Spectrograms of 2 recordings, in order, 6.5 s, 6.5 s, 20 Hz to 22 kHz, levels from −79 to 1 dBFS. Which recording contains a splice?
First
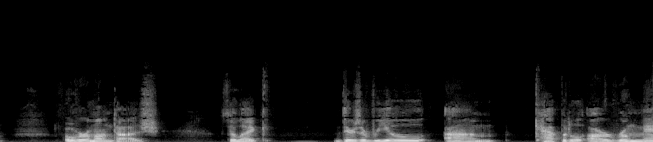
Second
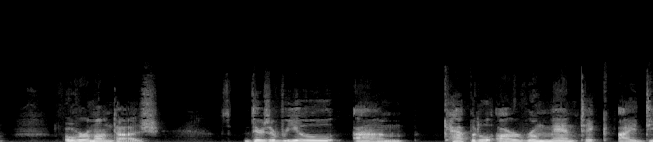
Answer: second; 1 cut; at 2.3 s

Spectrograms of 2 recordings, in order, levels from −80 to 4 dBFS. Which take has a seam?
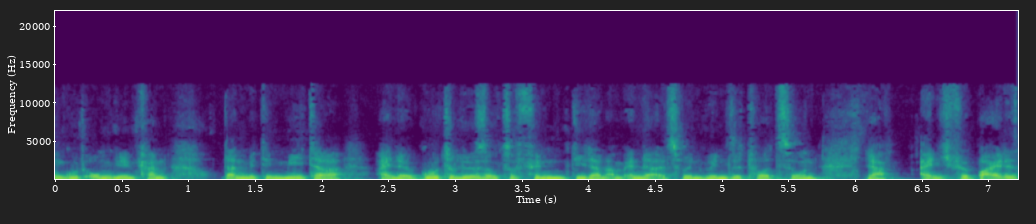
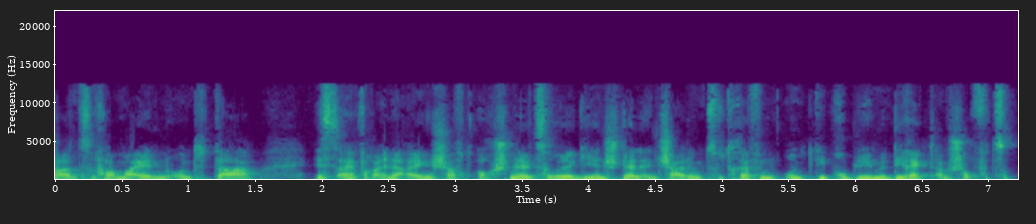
first; 1 cut; at 1.3 s

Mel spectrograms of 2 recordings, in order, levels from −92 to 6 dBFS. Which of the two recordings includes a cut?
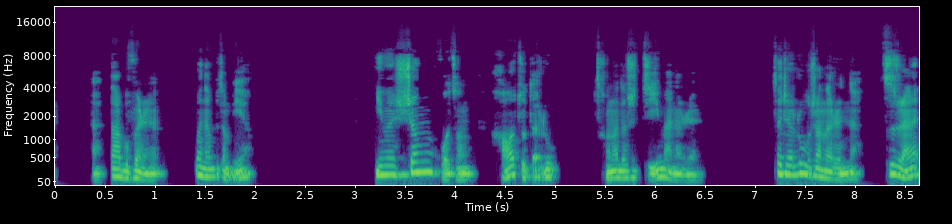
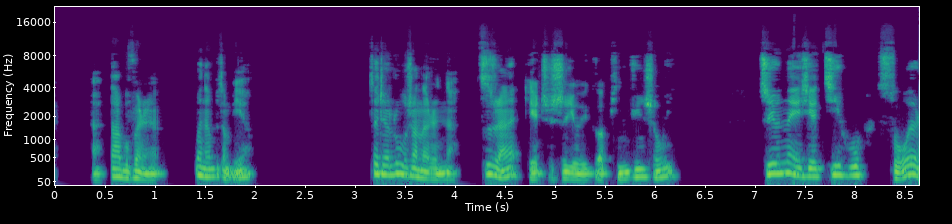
second; 1 cut; at 3.0 s

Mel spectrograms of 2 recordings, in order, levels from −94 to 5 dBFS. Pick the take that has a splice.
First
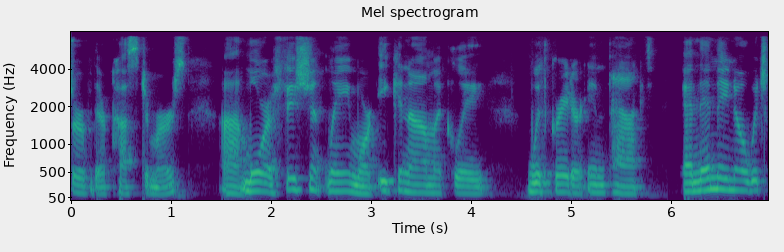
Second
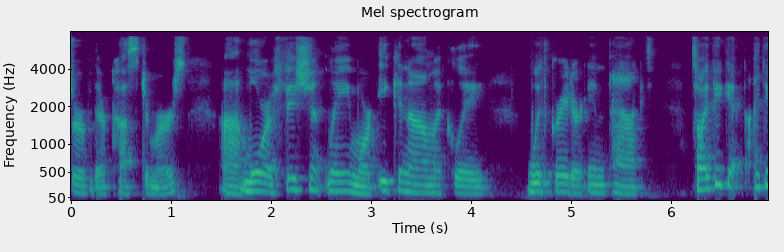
first; 1 cut; at 6.0 s

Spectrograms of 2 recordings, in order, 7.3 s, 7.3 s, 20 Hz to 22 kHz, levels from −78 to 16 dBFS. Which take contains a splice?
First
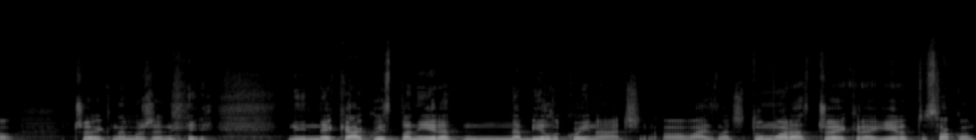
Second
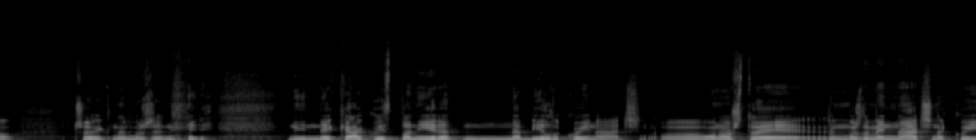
second; 2 cuts; at 4.9 s, 6.2 s

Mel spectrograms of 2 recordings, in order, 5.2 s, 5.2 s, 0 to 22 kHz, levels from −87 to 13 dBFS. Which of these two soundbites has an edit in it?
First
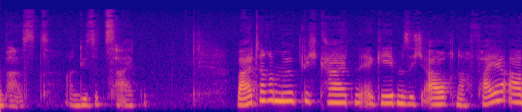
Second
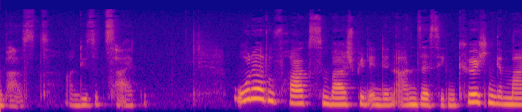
second; 1 cut; at 2.2 s

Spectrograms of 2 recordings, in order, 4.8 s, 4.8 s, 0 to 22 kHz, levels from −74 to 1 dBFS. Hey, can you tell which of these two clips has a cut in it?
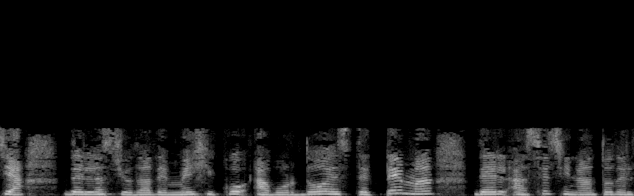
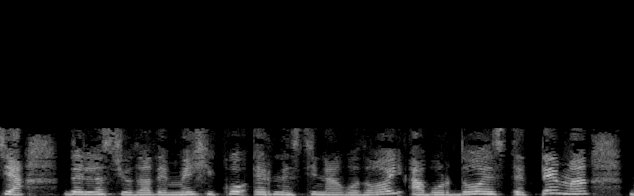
first; 1 cut; at 1.9 s

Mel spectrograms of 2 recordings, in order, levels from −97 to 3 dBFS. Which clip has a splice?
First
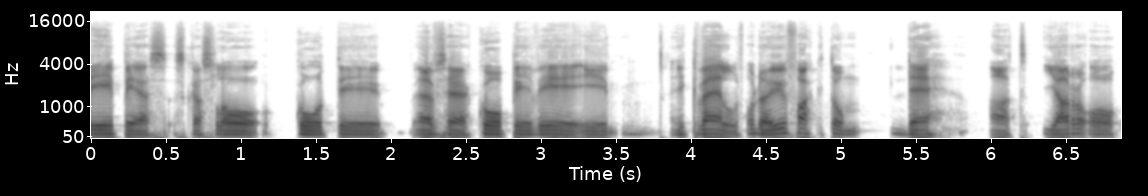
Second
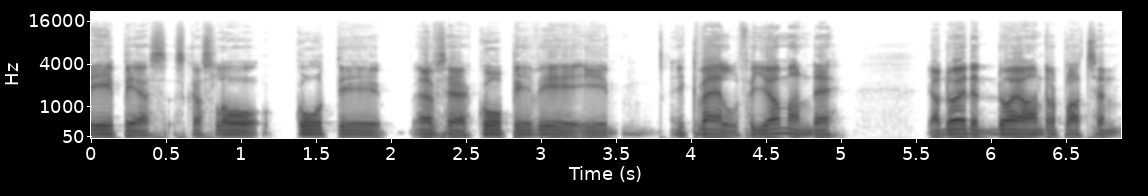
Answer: first; 1 cut; at 4.3 s

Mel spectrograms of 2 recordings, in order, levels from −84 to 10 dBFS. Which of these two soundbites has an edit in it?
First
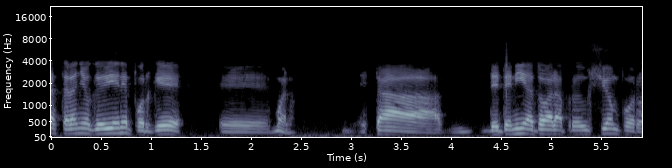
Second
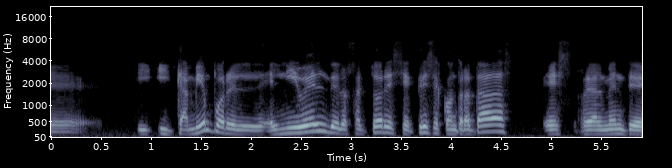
second; 1 cut; at 4.8 s

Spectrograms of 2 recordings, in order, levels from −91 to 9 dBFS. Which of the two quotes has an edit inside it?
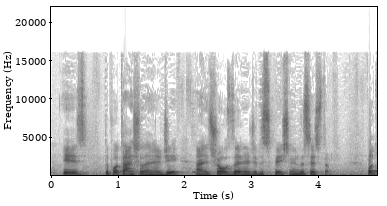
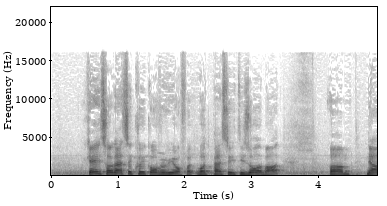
first; 1 cut; at 2.1 s

